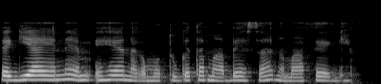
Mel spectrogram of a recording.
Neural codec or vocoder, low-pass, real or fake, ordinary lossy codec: none; 7.2 kHz; real; none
